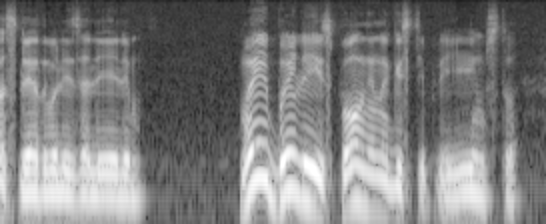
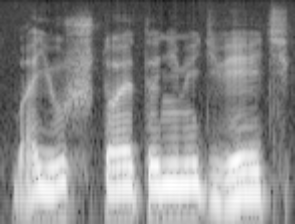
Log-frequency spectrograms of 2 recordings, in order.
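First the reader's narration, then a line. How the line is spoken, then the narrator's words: Muffled low voice. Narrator (Russian): глухим голосом произнес хозяин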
